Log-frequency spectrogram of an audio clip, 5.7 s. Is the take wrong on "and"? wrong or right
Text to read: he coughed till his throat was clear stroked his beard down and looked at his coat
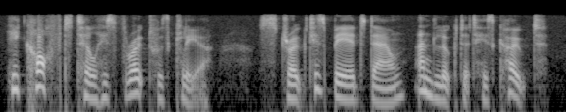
right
